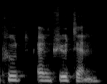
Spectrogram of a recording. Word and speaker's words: Putin: to remember it is it's very close to the Spanish word puta. Puta and Putin. So if I remember puta, the Putin is a puta, I should be able to pronounce it correctly.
